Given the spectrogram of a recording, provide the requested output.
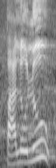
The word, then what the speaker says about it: palulú: Palulú. con acento en la última U, pero pagábamos, le poníamos nombre y pagábamos.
